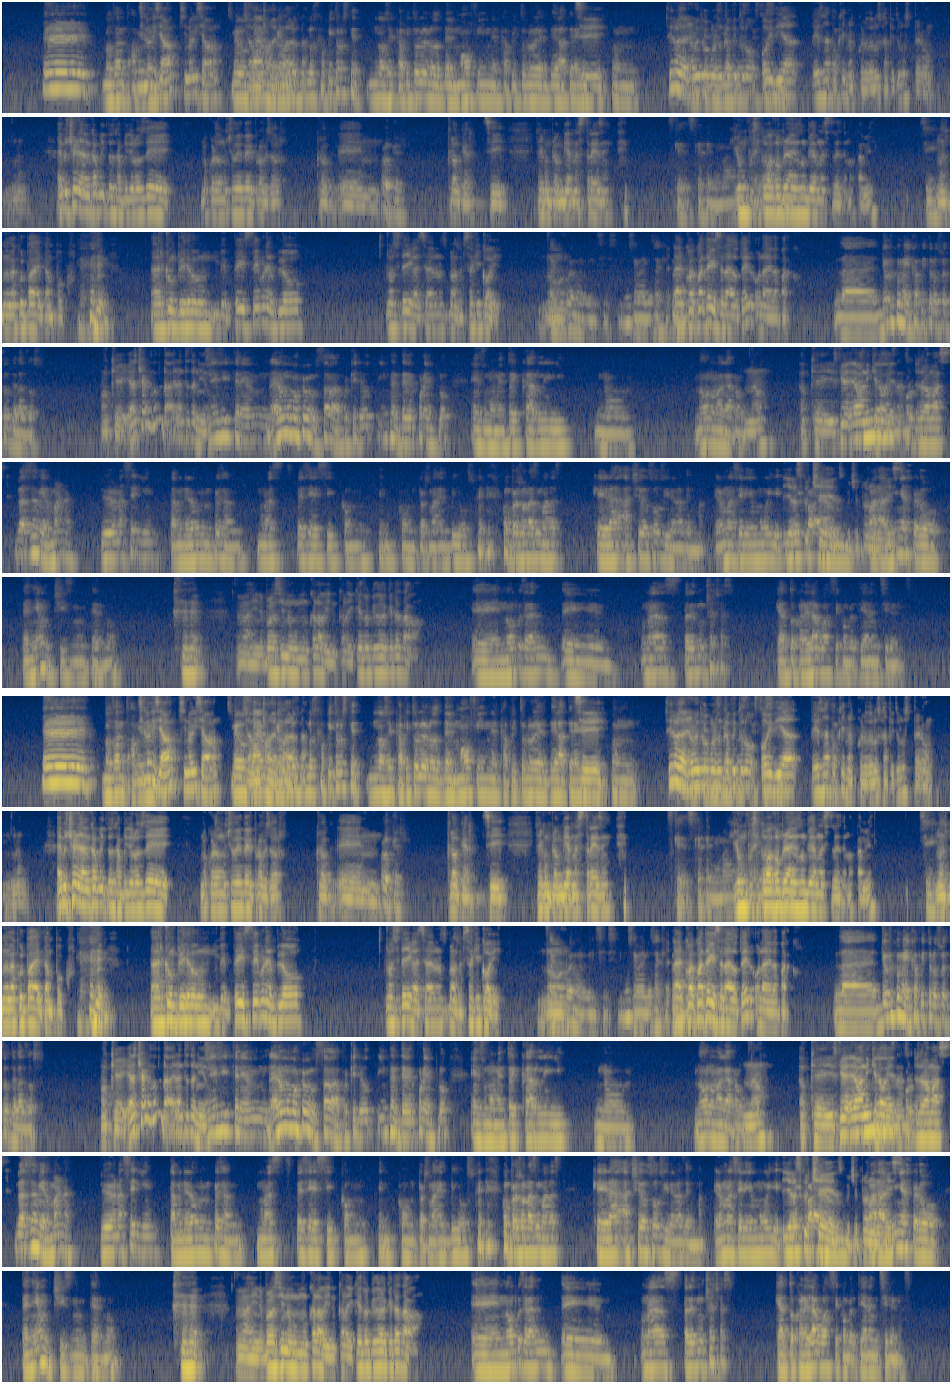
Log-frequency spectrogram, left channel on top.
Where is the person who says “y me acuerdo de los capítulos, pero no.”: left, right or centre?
Right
